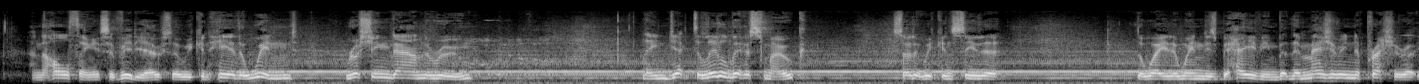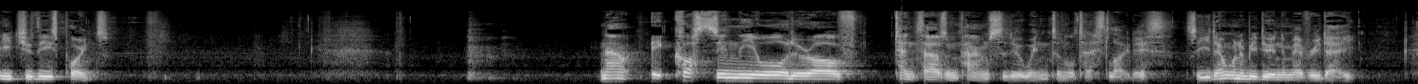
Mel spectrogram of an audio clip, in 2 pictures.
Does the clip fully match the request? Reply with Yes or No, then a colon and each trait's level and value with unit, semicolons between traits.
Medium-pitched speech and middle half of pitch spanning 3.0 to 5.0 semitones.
Yes: medium, 150 Hz; average, 4.1 semitones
